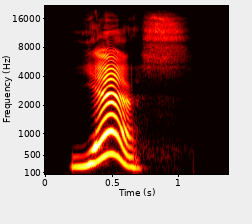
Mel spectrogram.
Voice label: Yes vocalization boy child kid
